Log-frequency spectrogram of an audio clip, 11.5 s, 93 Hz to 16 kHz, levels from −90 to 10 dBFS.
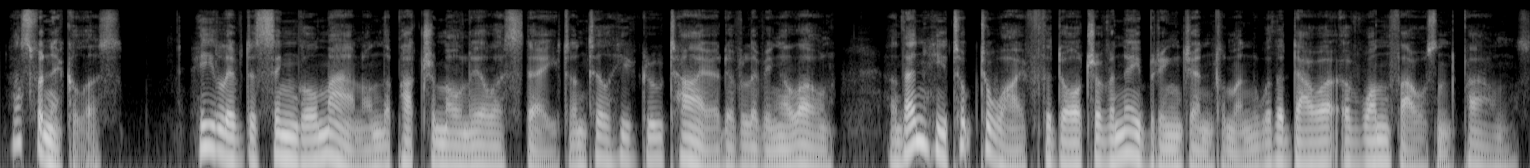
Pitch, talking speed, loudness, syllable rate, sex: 105 Hz, 200 wpm, -19 LUFS, 5.8 syllables/s, male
